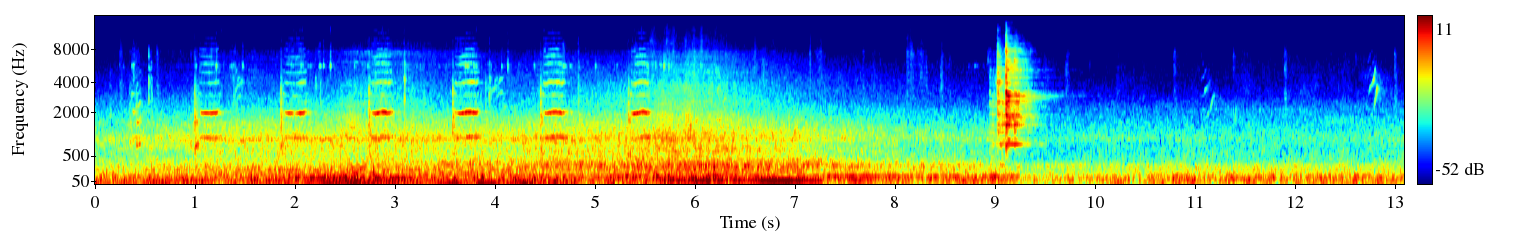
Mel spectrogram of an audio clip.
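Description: Hydraulic floor jack being pumped by its long handle, squeaking once on each stroke: six or seven short squeaks about a second apart, then they stop. About nine seconds in comes one loud, short, high ringing sound, over a steady low rumble.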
